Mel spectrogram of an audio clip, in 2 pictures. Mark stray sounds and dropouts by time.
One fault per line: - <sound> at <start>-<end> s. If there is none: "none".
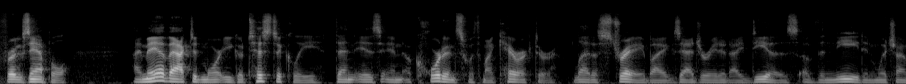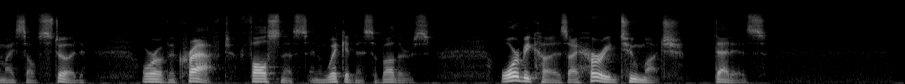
none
